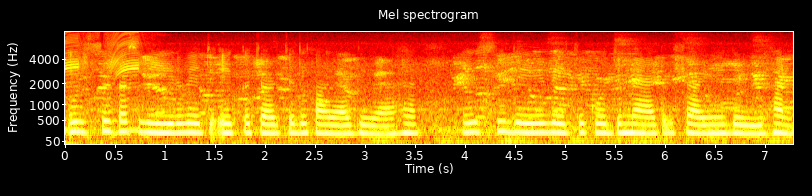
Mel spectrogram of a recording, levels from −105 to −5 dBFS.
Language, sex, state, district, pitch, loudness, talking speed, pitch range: Punjabi, male, Punjab, Kapurthala, 210 Hz, -14 LUFS, 130 wpm, 200-215 Hz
